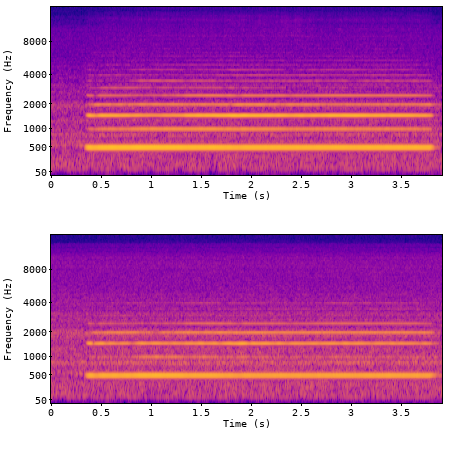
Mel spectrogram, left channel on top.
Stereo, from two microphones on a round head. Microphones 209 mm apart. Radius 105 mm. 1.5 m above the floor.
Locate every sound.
0.3 s a flute: 40° left (ahead or behind), 0.8 m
